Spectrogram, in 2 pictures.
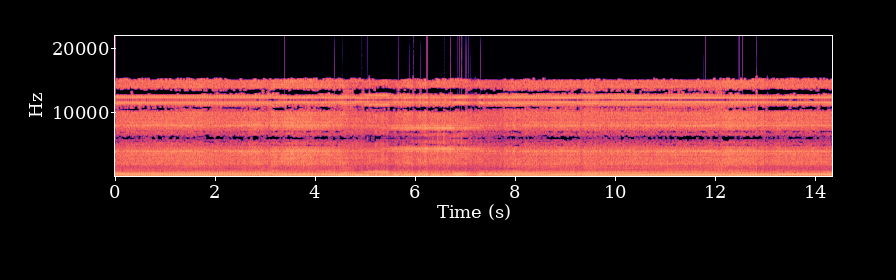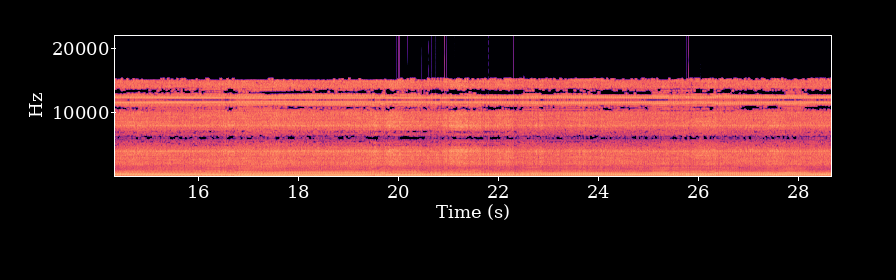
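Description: A DHZ Outlaw 160cc mini motard's single-cylinder engine at racing pace, heard from on board. Its pitch climbs and drops sharply several times as it shifts up. About five to eight seconds in, it falls away as the bike brakes for a corner, then climbs back as it accelerates out.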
